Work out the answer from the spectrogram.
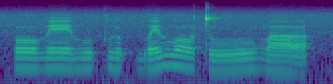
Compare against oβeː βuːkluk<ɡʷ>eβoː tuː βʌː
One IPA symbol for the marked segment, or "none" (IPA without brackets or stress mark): ɡʷ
